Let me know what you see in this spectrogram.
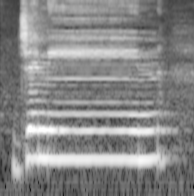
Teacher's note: the lingering sound, Janine, how she draws out that sound to indicate she wants more information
